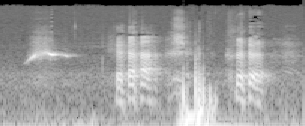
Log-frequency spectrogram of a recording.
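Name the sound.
person whistling a tune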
